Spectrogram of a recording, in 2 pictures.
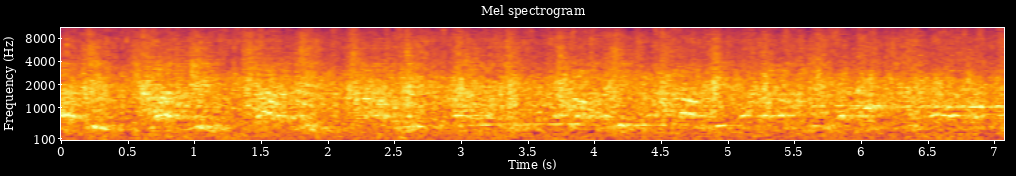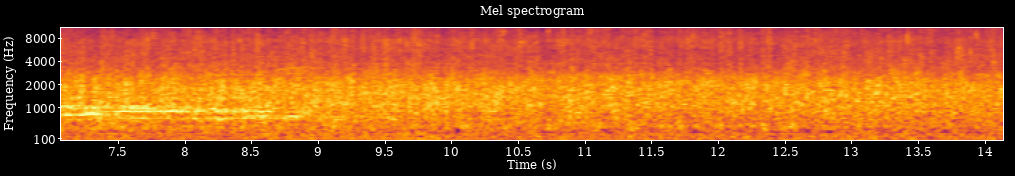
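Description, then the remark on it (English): At a speech declaring war against corruption, a big crowd shouts a name together over dense, steady applause and cheering that fills the whole stretch at an even, loud level, with no single voice standing out. “I hear they're shouting his name again.”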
